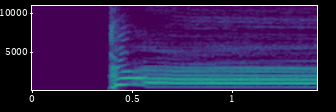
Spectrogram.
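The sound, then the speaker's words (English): After a brief silence, Rigby from the animated series Regular Show lets out a loud, sudden scream that holds steady and sustained at a high pitch until the end, with no talking. “He starts to scream.”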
